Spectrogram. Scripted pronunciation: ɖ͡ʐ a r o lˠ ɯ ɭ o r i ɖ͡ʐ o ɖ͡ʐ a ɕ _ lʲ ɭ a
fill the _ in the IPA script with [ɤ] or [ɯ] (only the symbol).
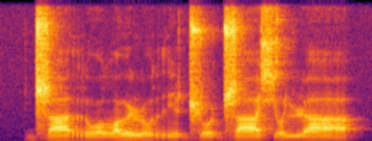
ɤ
